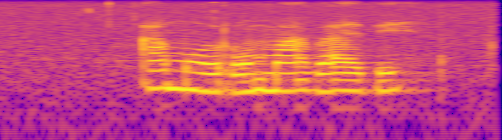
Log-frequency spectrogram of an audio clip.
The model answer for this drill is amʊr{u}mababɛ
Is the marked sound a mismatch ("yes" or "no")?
yes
